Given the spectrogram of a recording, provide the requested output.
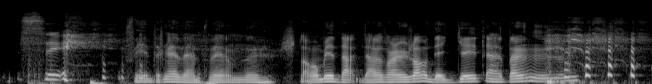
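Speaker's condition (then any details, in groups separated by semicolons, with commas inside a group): Cerebral palsy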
